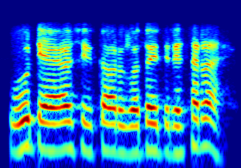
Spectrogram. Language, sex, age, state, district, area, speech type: Kannada, male, 45-60, Karnataka, Belgaum, rural, conversation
